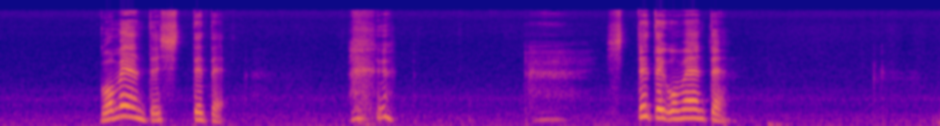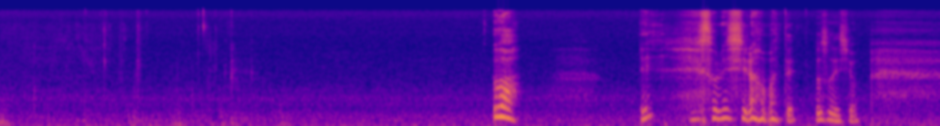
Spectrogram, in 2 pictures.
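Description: A young woman speaks close by in short bursts, with pauses between.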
